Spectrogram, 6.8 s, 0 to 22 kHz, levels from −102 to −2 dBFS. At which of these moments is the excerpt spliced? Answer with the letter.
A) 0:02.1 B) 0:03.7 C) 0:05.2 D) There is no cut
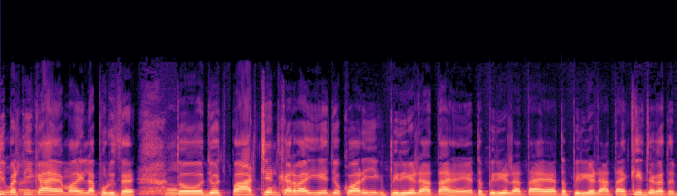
D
